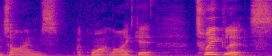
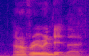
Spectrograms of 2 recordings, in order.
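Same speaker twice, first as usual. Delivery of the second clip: normal talking voice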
